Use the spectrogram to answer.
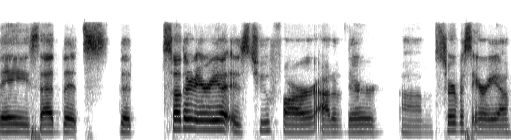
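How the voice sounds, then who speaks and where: A woman with an American accent speaks at medium pitch with ordinary pitch variation. The sound is dry and close with no echo, over a quiet background. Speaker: county recycling coordinator. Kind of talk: presentation. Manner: fast.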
